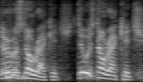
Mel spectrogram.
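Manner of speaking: pissed-off, heated, very high, swooping voice. Retelling his reply to a pointed question: imitating an angry reply. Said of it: "And he got pissed".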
